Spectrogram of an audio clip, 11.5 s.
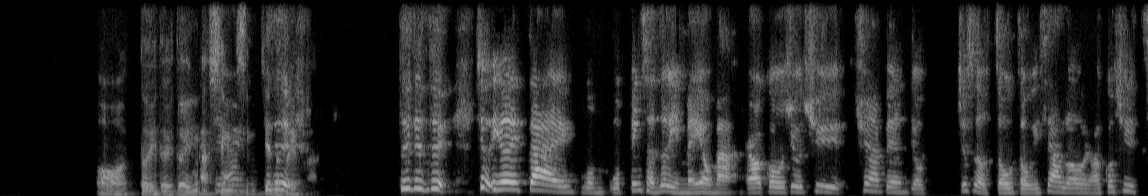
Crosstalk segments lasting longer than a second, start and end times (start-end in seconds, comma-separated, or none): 1.8-3.0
